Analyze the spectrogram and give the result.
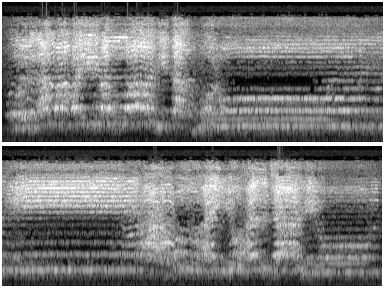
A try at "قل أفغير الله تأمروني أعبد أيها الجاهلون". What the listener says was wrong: फिर से पढ़ें नून पर गुन्ना भी करें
